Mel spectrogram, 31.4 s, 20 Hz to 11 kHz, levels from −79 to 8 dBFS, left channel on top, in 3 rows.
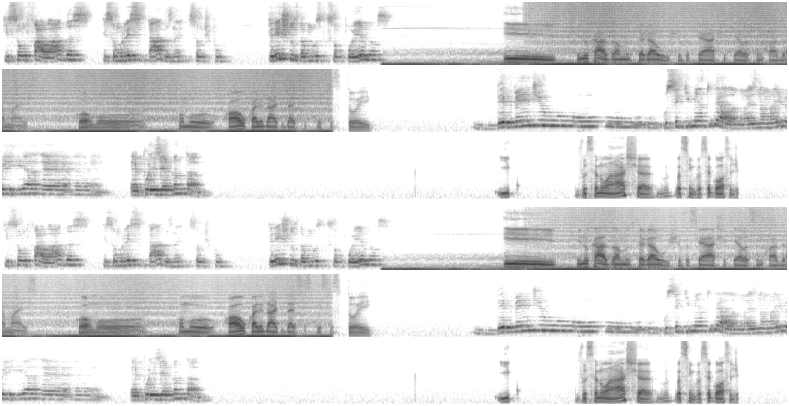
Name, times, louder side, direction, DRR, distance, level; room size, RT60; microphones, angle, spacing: voice 1, 0.0-3.1 3.5-5.2 16.7-22.4 22.6-23.7 28.6-28.7, left 2 dB, 65° left, 3.2 m, -31 dB
sound 1, 5.0-14.9, left 1 dB, 40° left, 3.4 m, -23 dB
voice 2, 6.7-7.4 7.7-10.9 11.4-12.4 12.8-15.4 27.5-27.7 28.6-30.8, right 1 dB, 15° right, 1.5 m, -26 dB
head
